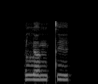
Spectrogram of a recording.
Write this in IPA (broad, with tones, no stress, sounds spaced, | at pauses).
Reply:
l ɐ˥ ŋ t̪ ɪ˥ k̚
